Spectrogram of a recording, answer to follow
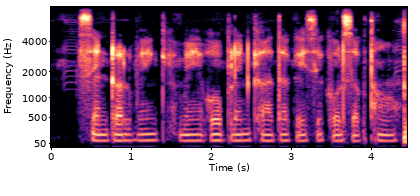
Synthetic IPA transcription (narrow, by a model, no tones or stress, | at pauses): sẽɳʈɾəlbɛ̃ːŋkmẽoːplenkʰat̪akəisekʰoːlsəkt̪ɦõ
